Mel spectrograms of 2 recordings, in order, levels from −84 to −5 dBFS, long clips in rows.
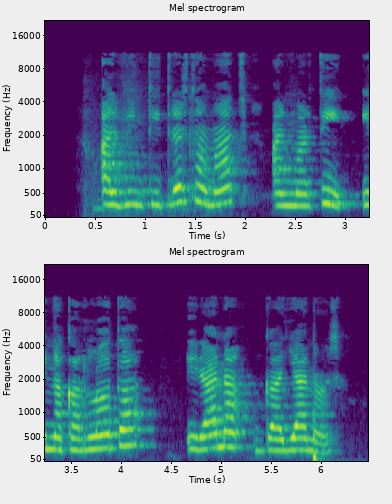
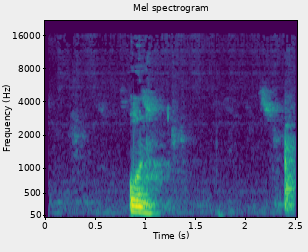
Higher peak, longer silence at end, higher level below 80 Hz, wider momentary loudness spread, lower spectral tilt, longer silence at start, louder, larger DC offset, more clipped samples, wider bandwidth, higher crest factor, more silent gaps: about the same, -2 dBFS vs -2 dBFS; first, 0.3 s vs 0 s; first, -42 dBFS vs -56 dBFS; second, 9 LU vs 23 LU; second, -5 dB/octave vs -7.5 dB/octave; second, 0.45 s vs 0.85 s; about the same, -18 LUFS vs -18 LUFS; neither; neither; second, 11.5 kHz vs 17 kHz; about the same, 16 dB vs 20 dB; neither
